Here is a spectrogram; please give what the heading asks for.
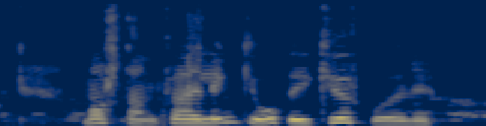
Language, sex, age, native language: Icelandic, female, 11, Icelandic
